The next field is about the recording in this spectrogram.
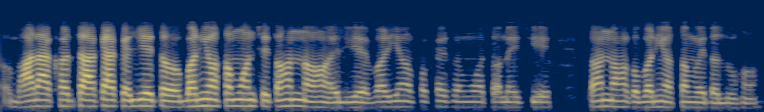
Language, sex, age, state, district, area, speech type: Maithili, male, 18-30, Bihar, Saharsa, rural, conversation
